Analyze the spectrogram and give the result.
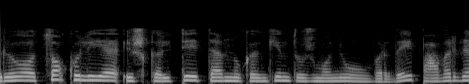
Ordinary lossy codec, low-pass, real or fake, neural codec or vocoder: MP3, 24 kbps; 5.4 kHz; real; none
